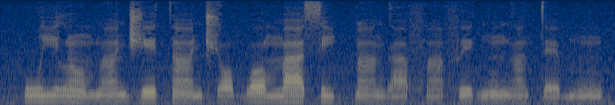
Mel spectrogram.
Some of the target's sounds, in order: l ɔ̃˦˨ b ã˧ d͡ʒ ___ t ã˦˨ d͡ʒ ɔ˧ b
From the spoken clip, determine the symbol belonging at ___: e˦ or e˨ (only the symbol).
e˦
